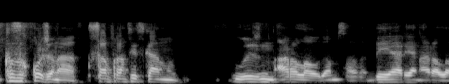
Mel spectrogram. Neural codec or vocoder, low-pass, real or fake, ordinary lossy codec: none; 7.2 kHz; real; none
